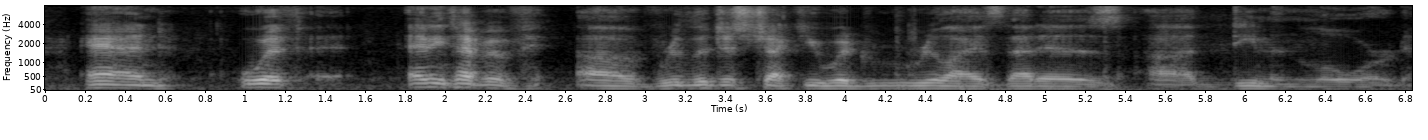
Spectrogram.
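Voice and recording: Low in pitch, a man speaks at a fairly slow pace. His pitch varies in an ordinary way.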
